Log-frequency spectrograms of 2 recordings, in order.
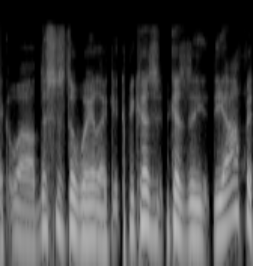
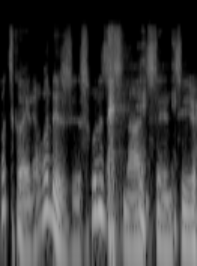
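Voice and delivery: put-on outraged disbelief, lower pitched and quieter; 3 semitones lower, 6 dB quieter than usual. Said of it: "I was like".

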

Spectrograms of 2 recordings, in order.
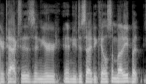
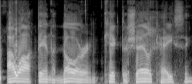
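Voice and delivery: exaggerated Texan drawl, slower. Retelling what a cop said about clearing a house, in a stereotypical Texan drawl. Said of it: "could it be any more stereotypical Texan?".

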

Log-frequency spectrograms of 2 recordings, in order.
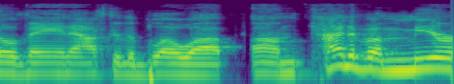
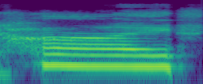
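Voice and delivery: put-on high childish baby voice with hi drawn out; 7 semitones higher, 4 dB quieter than usual. Retelling how she greets him at the pickup: high baby voice. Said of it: "greeting him in that high baby voice again, like".

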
